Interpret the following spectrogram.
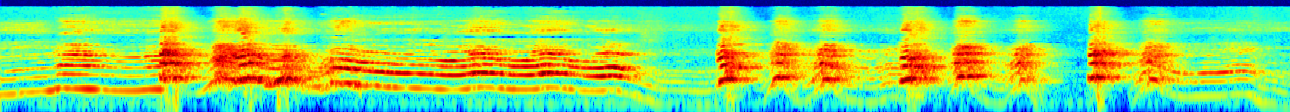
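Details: Two dogs howling back and forth as if talking to each other: long wavering tonal howls that rise and fall, then a series of shorter yodelling howls and yips, some overlapping, with brief gaps.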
